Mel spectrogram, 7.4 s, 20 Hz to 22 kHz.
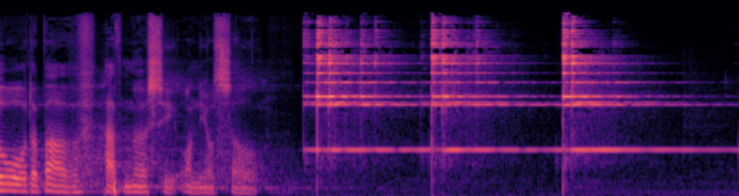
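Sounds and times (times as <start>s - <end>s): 
speech: 0.0s - 2.7s
old hand bell ringing: 3.0s - 7.3s.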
